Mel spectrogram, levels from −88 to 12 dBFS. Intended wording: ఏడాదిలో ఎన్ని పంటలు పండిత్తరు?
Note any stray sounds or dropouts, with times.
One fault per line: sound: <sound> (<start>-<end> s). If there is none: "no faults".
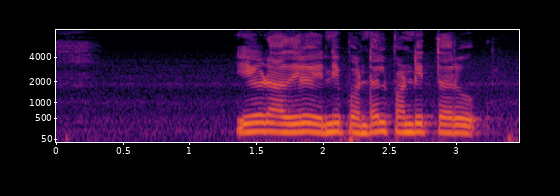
no faults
